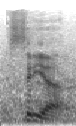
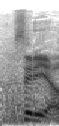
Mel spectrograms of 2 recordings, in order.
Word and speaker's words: Cydia: and we're with Sark the famous creator of Cydia no is it cyia or cidia what do you prefer uh it's a Cydia Cydia okay excellent that's like the burning question that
